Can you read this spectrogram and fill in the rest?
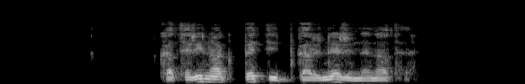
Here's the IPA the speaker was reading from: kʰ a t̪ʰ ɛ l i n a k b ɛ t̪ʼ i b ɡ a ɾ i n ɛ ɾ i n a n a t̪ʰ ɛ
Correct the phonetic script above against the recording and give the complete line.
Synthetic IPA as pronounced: kʰ a t̪ʰ ɛ ɾ i n a k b ɛ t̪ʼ i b ɡ a ɾ i n ɛ ɾ i n ɛ n a t̪ʰ ɛ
